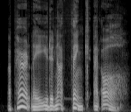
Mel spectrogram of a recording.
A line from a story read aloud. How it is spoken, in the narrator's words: she said, coolly composed once more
